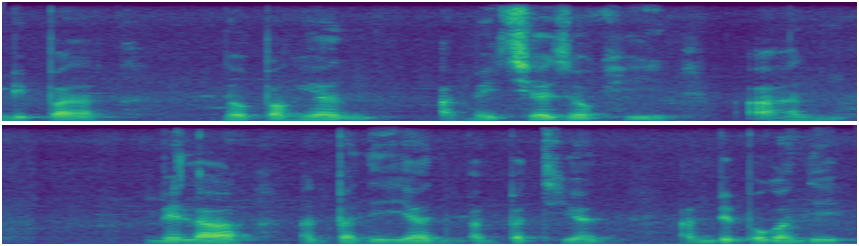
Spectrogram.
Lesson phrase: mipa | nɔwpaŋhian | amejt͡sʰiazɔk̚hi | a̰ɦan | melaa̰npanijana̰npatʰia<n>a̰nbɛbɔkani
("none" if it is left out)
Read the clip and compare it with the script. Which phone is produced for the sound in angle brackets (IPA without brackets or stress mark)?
n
